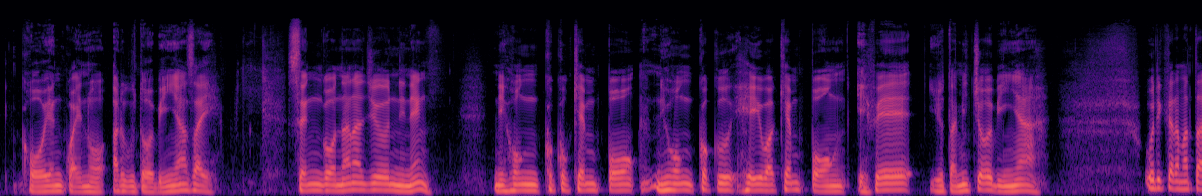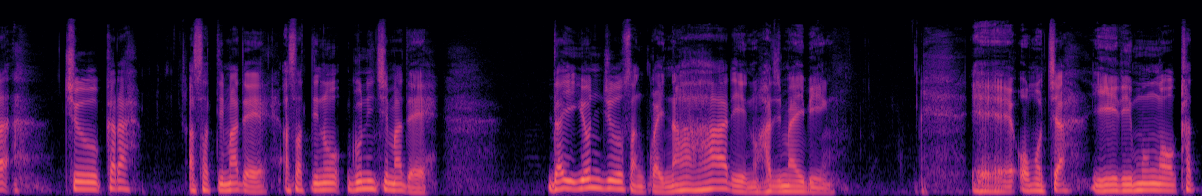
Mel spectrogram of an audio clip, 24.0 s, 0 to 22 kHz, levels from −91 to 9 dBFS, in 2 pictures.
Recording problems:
none

